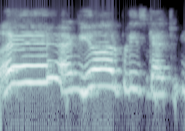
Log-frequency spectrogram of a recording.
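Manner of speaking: very high, loud, pleading calling voice.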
